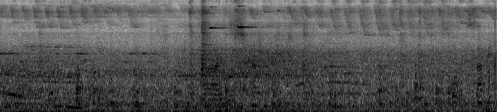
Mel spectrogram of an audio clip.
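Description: A carousel turning, with a steady low rumble from its machinery and moving platform.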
